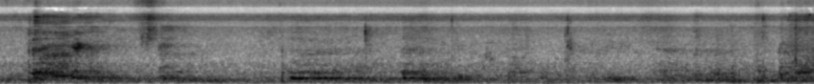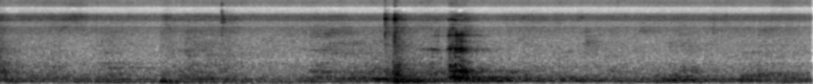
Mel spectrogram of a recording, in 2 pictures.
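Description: Many people shuffle and rustle their clothes as they bow and kneel in a large echoing hall.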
